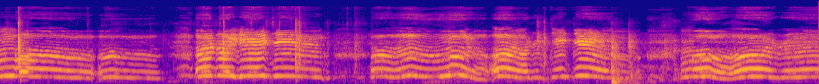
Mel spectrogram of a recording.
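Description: Sustained, distressed infant crying with sobbing breaths and wavering pitch, heard during nebulizer treatment for a cough.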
